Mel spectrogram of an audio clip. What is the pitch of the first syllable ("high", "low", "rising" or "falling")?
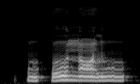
low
